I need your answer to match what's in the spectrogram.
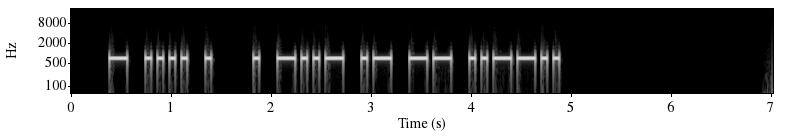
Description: Morse code, heard as a keyed tone, about 21 wpm, 700 Hz. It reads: THE EXAM?
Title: Sentences from Top 1000 Words - Review Part 5 - 20wpm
